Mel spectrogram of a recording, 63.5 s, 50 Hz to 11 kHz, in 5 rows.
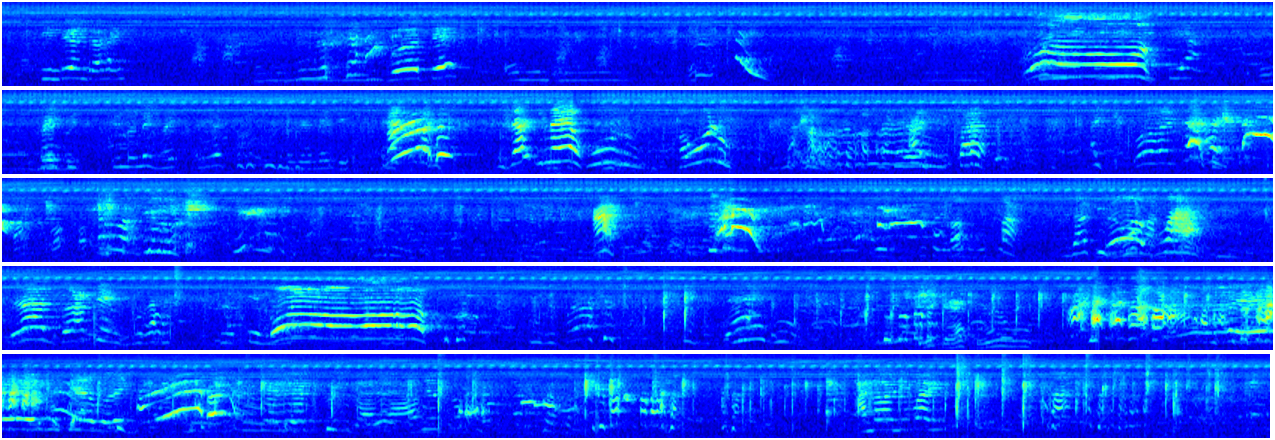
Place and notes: Tsingy de Bemaraha Strict Nature Reserve, Madagaskar - kids playing near Tsingy de Bemaraha Strict Nature Reserve
kids playing near Tsingy de Bemaraha Strict Nature Reserve
Province de Mahajanga, Madagascar, 5 February 2006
